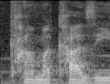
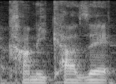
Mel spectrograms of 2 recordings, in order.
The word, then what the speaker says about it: kamikaze: in Japanese and also we have come kamikaze kamikaze in English which is a kamikaze in Japanese this is for someone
